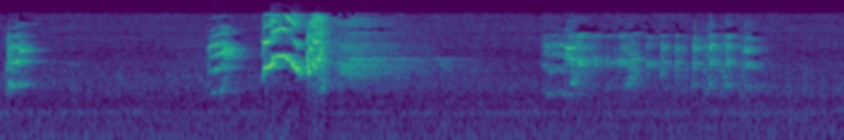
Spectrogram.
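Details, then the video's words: Pet lovebird chirping: a few short, sharp high chirps, then a loud squeaky warbling burst, a pause, and a quick run of rapid scratchy chirps near the end, over a quiet background hiss. "Lovebird Chirping Sounds So Sweetly"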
